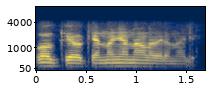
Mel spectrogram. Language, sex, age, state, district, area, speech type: Malayalam, male, 18-30, Kerala, Kozhikode, urban, conversation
